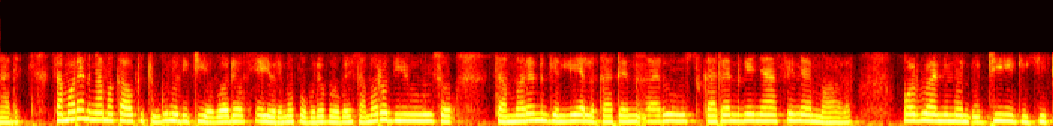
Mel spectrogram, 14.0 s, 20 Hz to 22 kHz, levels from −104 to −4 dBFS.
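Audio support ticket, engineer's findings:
G.729 codec on the call leg, consistent with 8 kbit/s G.729A: speech rebuilt from filter, pitch and sparse pulses, nothing above 4 kHz. Voice sounds band-limited, rough and synthetic throughout.

VoIP packet loss concealed by the speech codec at 5.99–6.11 s, 8.49–8.81 s and 12.90–13.03 s, with roughly 80 ms, 130 ms and 50 ms of audio missing. Decoder extrapolates its last pitch and filter and lowers the gain frame by frame, producing fading buzzy tone or coloured noise that stays weak or distorted briefly after packets resume. The 8.49 s gap is the longest.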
